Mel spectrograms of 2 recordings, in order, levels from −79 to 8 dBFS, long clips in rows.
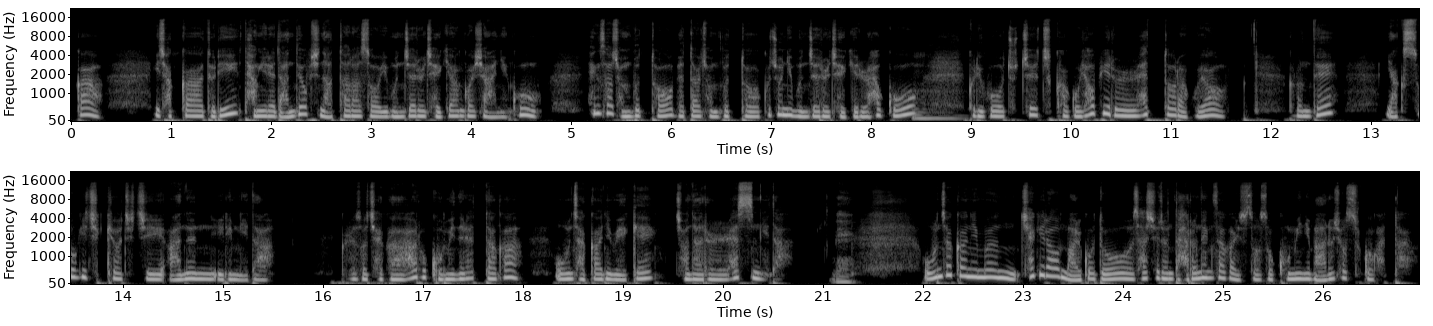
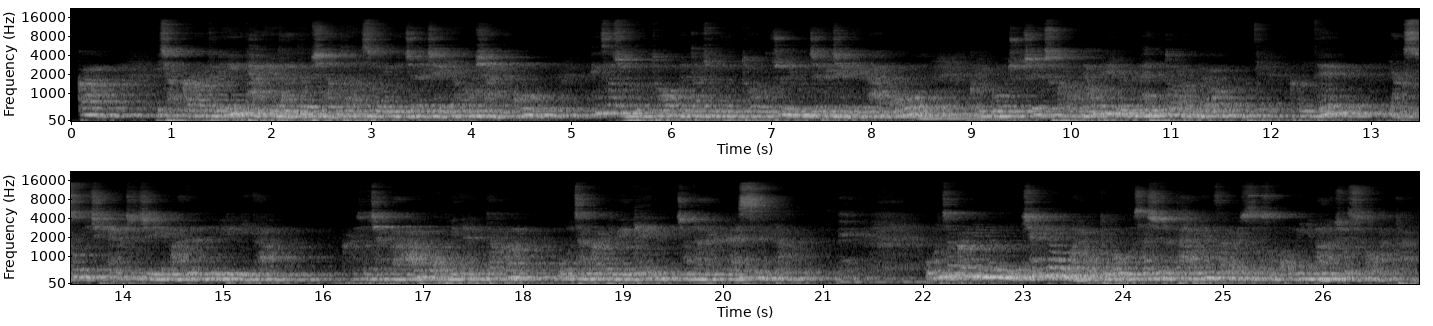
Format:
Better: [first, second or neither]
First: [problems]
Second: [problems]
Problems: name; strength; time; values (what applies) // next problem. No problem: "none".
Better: first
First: none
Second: room echo; strong; dies away in 2.4 s // off-mic speech; far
